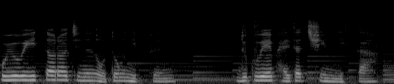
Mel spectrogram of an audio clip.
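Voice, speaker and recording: A calm tone at a fairly slow pace, lively in intonation, with music in the background. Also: woman. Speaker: poetry reader. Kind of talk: poetry reading. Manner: calm, soft-spoken.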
